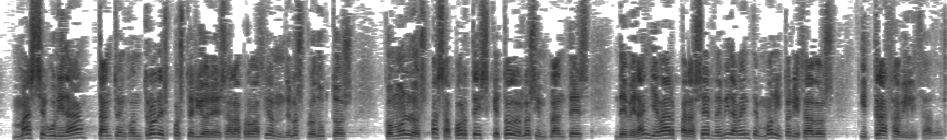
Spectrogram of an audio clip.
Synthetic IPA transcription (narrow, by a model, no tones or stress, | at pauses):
masːe̞ɣuɾiðat̪ant̪oe̞ŋko̞nt̪ɾo̞le̞spost̪e̞ɾjo̞ɾe̞salaːpɾo̞β̞aθjo̞nd̪elo̞spɾo̞ðuk̚t̪o̞s | ko̞moenlo̞spasapo̞ɾt̪e̞ske̞t̪oð̞o̞zlo̞simplant̪e̞z | d̪e̞βe̞ɾaɲʎe̞β̞aɾpaɾase̞ɾðe̞βiðamẽnt̪e̞mo̞nit̪o̞ɾiθað̞os | it̪ɾaθaβ̞iliθa̰ðo̞s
